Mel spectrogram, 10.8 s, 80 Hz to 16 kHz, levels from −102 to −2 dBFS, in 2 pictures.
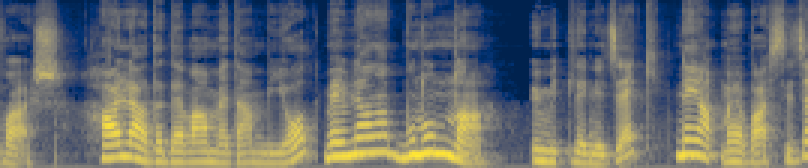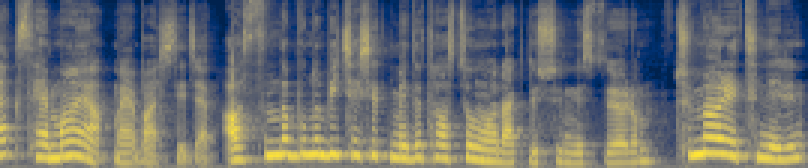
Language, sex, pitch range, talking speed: Turkish, female, 215-295 Hz, 145 wpm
